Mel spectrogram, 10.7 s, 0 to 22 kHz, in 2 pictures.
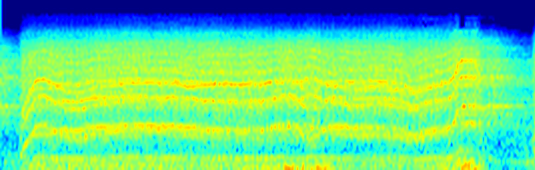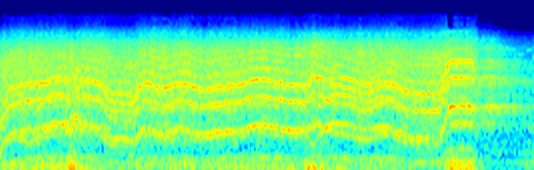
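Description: Motors and propellers of an iFlight Cinelog 35 cinewhoop FPV drone whining, the pitch swinging up and down with the throttle. The throttle is cut briefly about five seconds in and again at the end: the whine drops and fades for a moment, then climbs back.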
